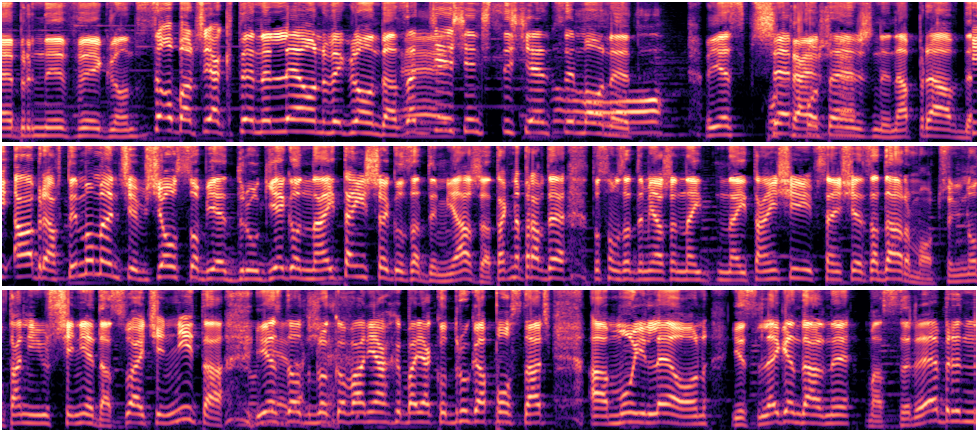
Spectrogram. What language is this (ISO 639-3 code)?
pol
